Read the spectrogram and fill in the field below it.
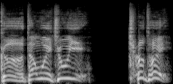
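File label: Chinese (Taiwan) Speech Quick Commands Back; World Of Warships; ZH TW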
